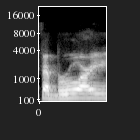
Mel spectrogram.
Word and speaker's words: February: I mean, February, it's another one like that first R, like February. You don't you skip over it. You don't pronounce it.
